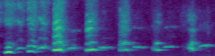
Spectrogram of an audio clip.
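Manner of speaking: very high laugh; high squealing laugh. Real, not acted. Recalling his bus threat, squealing laugh.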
